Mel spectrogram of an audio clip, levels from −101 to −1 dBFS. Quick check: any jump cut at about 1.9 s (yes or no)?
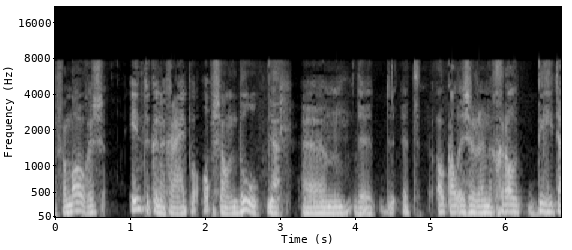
yes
